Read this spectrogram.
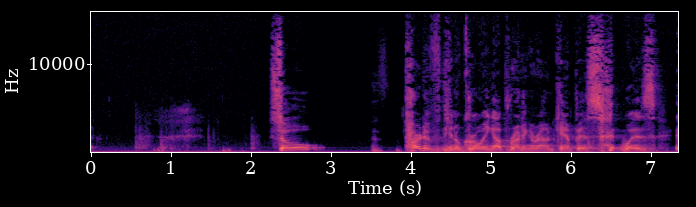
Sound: laugh

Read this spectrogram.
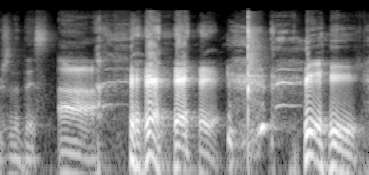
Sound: laughing

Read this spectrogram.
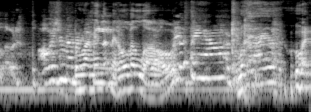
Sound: laughs

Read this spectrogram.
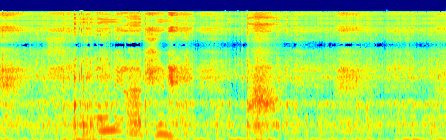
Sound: exhales

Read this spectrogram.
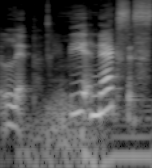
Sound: wind whooshing

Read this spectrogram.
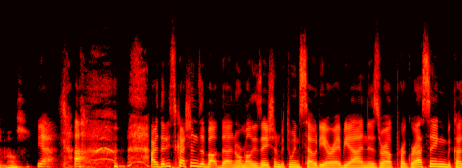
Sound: laughter

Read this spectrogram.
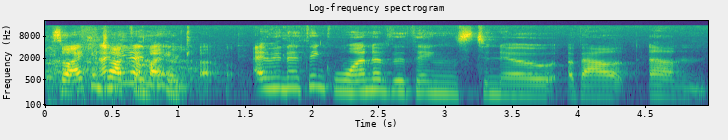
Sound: laugh

